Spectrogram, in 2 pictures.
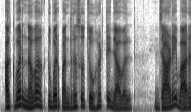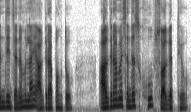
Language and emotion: Sindhi, neutral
